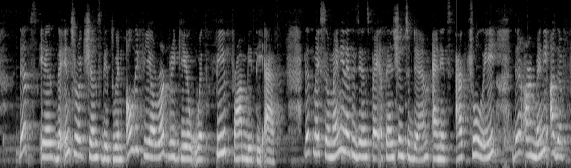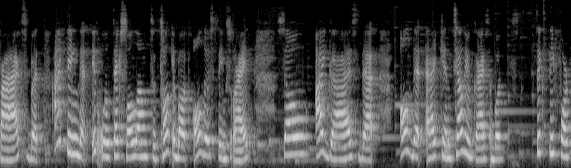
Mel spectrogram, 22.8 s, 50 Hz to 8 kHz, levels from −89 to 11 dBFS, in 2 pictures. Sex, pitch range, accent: female, 220-295 Hz, Indonesian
